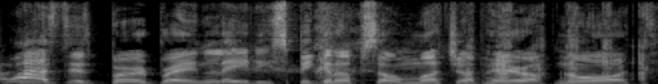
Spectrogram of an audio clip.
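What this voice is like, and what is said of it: Bad put-on accent. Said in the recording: “Your accent is a tragedy.”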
